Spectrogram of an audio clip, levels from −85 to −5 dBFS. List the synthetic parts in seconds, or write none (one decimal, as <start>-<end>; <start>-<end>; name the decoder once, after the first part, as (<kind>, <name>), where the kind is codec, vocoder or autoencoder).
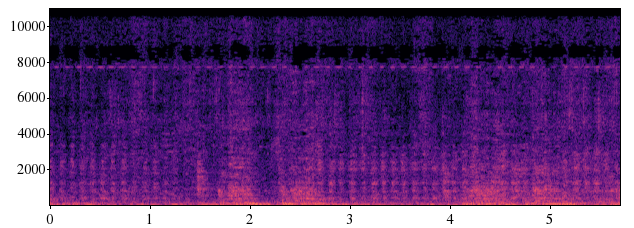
none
